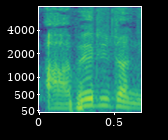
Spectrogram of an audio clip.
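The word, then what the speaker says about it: הֶבֶל: 이 아벨이라는 이름은 정확하게 발음하면 허벨입니다.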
